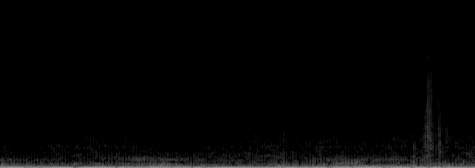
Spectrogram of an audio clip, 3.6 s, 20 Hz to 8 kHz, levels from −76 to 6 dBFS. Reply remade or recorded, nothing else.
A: remade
